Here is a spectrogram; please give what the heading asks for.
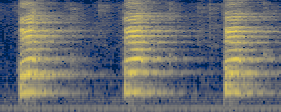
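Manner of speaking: very high, short staccato bucks; chicken clucking. Shown as a demonstration. Teacher playing the chicken sound, high staccato clucks. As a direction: cluck like a hen in tiny squawked beats. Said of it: "The chicken can say cluck or buck".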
